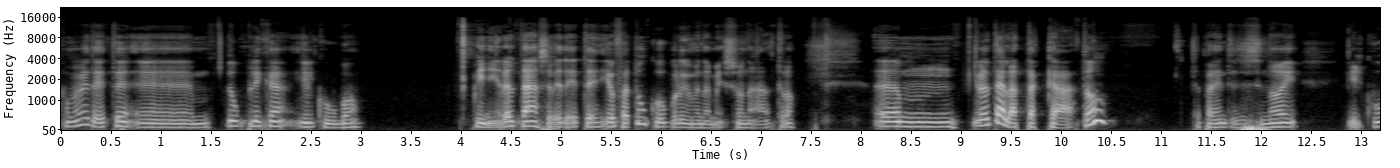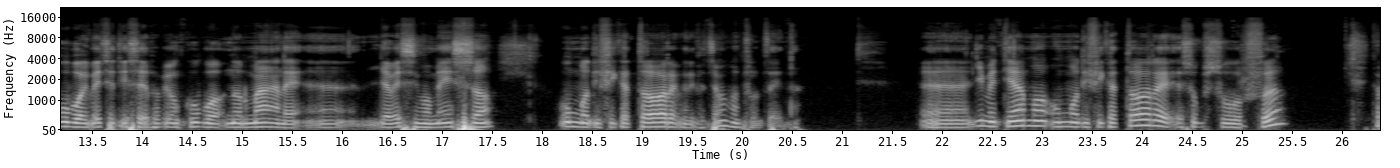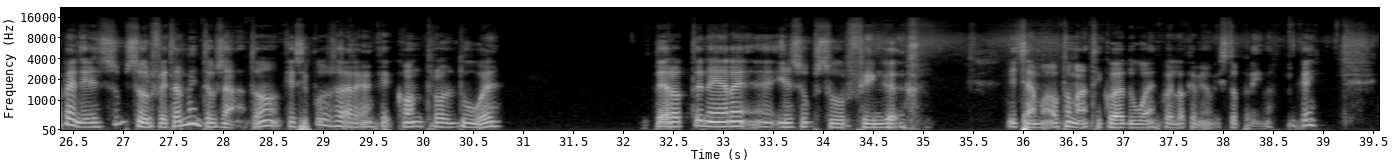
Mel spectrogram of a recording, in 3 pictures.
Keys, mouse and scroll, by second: 4.4-6.3 middle drag, 20.0 ctrl+z, 24.7 click.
